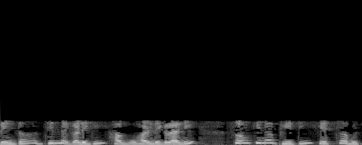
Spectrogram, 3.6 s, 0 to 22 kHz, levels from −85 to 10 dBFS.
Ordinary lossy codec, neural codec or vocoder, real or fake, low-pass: none; none; real; 3.6 kHz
